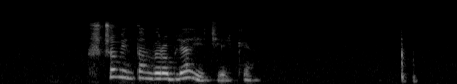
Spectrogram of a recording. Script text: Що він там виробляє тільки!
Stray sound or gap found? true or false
false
